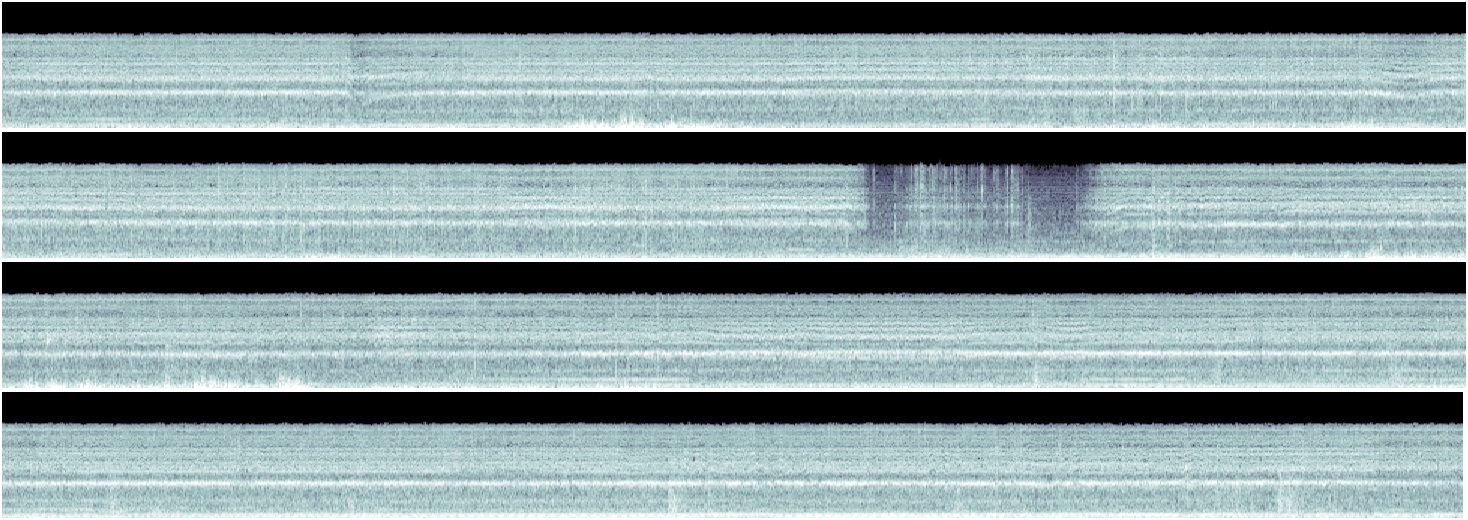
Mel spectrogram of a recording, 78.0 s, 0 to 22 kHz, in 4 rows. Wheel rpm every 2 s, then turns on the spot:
150, 150, 140, 150, 150, 160, 160, 150, 150, 150, 160, 150, 150, 150, 150, 80, 20, 100, 140, 140, 140, 140, 140, 140, 140, 140, 140, 140, 150, 150, 150, 150, 150, 150, 150, 140, 140, 150, 150.
30-34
